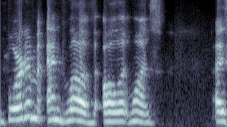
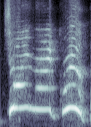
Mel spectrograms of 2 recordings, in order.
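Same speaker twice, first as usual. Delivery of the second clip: high, loud, slow command; woman's inner voice; 13 semitones higher, 8 dB louder, slower than usual. Retold or imitated. Inner woman's voice telling her to join the group, high and commanding. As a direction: order it like a voice from beyond. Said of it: "She's like".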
